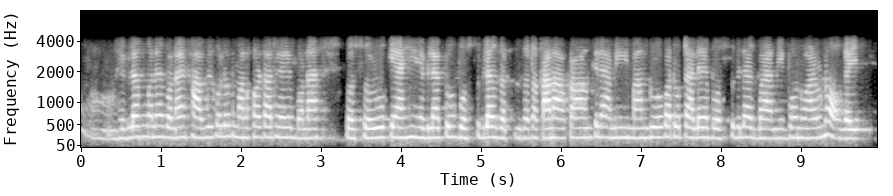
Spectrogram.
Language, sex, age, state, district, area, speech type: Assamese, female, 30-45, Assam, Sivasagar, rural, conversation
